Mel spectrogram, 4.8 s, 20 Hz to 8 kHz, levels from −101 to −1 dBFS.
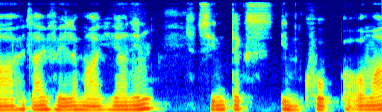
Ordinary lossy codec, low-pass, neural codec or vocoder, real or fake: none; 7.2 kHz; none; real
